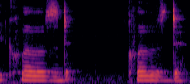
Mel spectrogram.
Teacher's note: Or close --- Z, Z: this is a voiced sound, so it would be clozD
